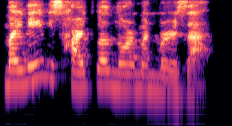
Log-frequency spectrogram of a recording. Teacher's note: I go down at the end of the sentence, my tone.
